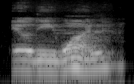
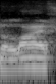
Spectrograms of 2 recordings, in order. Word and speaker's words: LD1: LD1 or LD people pronounce it super wrong all the time. And I mean it's pretty it's pretty messed up to me, I guess. I mean, is my name that hard to pronounce? Like I was on a live stream and he said my name was Ali. Like I'll be there. I'll be back. No, it was L D1.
